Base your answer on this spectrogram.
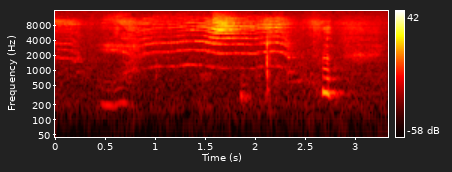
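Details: Madeline Rose, a petite 5-week-old female Seal Point Himalayan kitten being weaned indoors, gives a long, wavering, harmonic-rich scream that rises and falls over about a second. People are talking around her, and a sharp click follows.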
